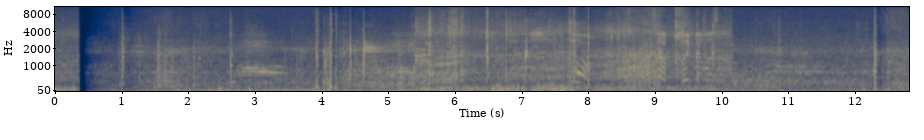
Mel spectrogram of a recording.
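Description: A scooter deck clacks sharply as it lands on concrete.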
